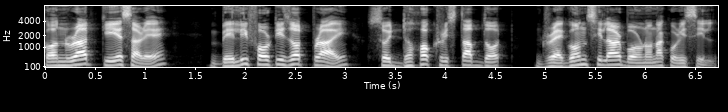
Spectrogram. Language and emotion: Assamese, neutral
